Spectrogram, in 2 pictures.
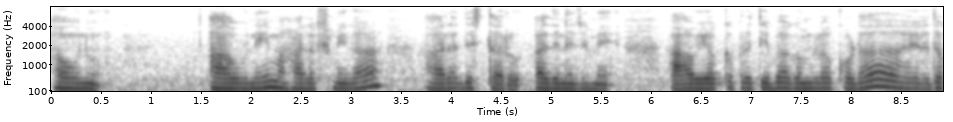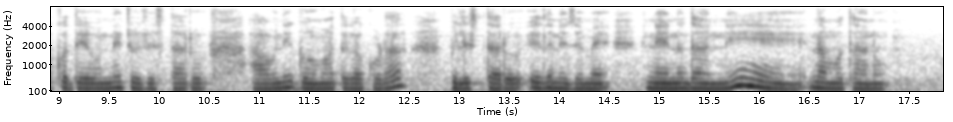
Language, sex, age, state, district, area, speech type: Telugu, female, 18-30, Andhra Pradesh, Anakapalli, rural, spontaneous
